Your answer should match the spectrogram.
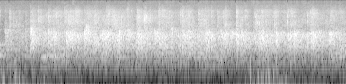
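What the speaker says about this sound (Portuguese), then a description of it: "E as palmas louvem ao Senhor." Congregation in a church service clapping in praise, a continuous, even roar of many hands heard from some distance at a fairly quiet level, steady throughout with no talking.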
